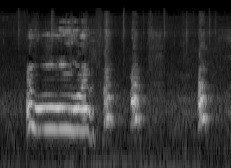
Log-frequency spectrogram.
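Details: Alaskan Malamute kept with a Golden Retriever, barking and howling to be taken for a walk; one steady, level howl about a second long, then three short, sharp barks spaced about a second apart, indoors.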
